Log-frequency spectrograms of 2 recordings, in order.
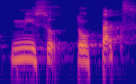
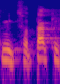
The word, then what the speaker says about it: Mitsotakis: caminando no junto al Primer Ministro griego kiriakos motax Espero que esté bien pronunciado Es mitsotakis perdón y cuando estuvieron transitando a 150 Met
